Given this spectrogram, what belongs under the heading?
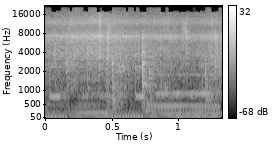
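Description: Soya chunks fry in a spoonful of oil for a soya roast, giving a steady close sizzle with stirring scrapes throughout the short stretch and no voices.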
